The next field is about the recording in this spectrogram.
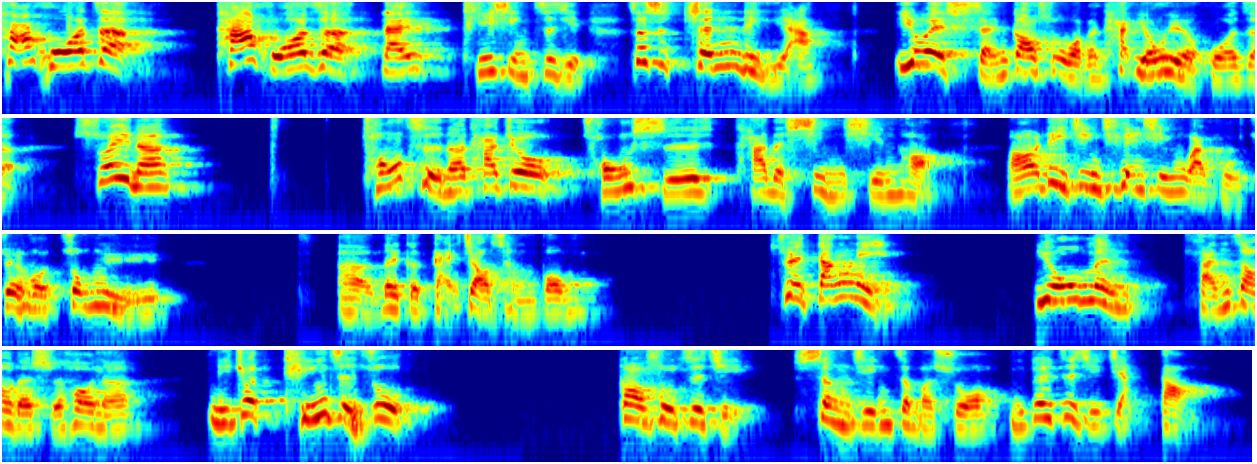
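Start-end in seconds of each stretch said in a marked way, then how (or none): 0.0-1.6 loud, high-pitched proclaiming voice. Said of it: "他就大声的念".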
